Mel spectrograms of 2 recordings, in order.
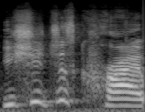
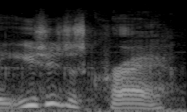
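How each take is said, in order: First: Said in the usual way. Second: Much softer, falling off; soft afterthought to the listener; quiet repeat. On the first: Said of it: "first take of advice". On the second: Shown as a demonstration. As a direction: say it again almost under your breath. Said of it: "repeated advice, dropped low".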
